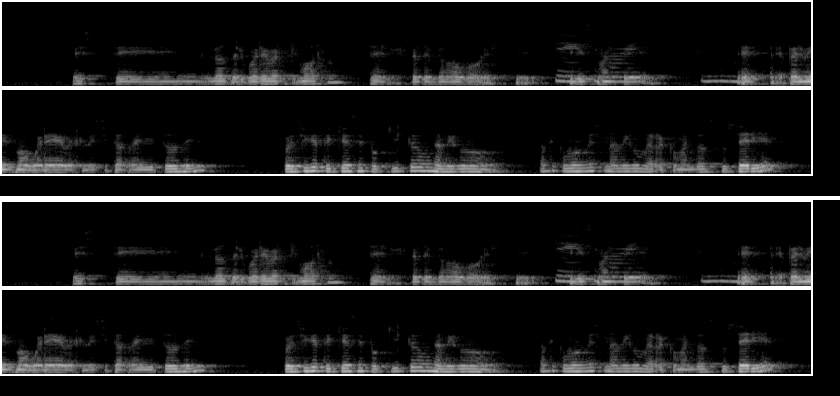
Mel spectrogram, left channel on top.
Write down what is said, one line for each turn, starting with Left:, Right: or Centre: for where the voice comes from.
Centre: este los del Wherever Tomorrow, del Fede Lobo, este,
Right: Sí,
Centre: Chris
Right: sí
Centre: Martel,
Right: lo vi. Ujú.
Centre: este, el mismo Wherever, Luisito Rey y todos ellos. Pues fíjate que hace poquito un amigo, hace como un mes, un amigo me recomendó sus series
